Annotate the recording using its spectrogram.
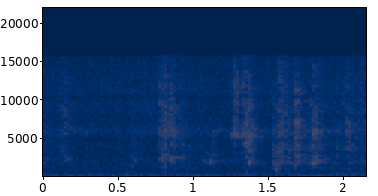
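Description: Faint light ticks and scratches from metal tweezers handling a mink false eyelash against a clear plastic lash tray, several small clicks in the second half, over a low steady hum.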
